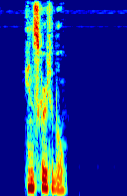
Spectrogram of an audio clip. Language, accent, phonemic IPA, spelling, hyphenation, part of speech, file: English, Australia, /ˌɪnˈskɹuːtəbl̩/, inscrutable, in‧scrut‧able, adjective / noun, En-au-inscrutable.ogg
- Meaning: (adjective) Difficult or impossible to comprehend, fathom, or interpret; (noun) One who or that which is inscrutable; a person, etc. that cannot be comprehended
